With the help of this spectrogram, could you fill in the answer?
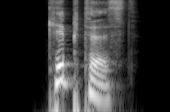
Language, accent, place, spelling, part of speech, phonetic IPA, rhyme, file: German, Germany, Berlin, kipptest, verb, [ˈkɪptəst], -ɪptəst, De-kipptest.ogg
- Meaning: inflection of kippen: 1. second-person singular preterite 2. second-person singular subjunctive II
